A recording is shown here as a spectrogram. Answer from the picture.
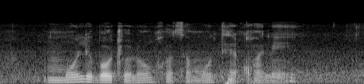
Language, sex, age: Tswana, male, 21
